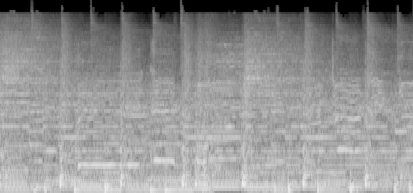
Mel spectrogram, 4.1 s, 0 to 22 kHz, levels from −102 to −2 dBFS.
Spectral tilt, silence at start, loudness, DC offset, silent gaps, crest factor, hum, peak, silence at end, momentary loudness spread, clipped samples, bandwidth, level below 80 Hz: -4.5 dB/octave; 0 s; -15 LUFS; under 0.1%; none; 14 dB; none; 0 dBFS; 0 s; 2 LU; under 0.1%; 17.5 kHz; -26 dBFS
